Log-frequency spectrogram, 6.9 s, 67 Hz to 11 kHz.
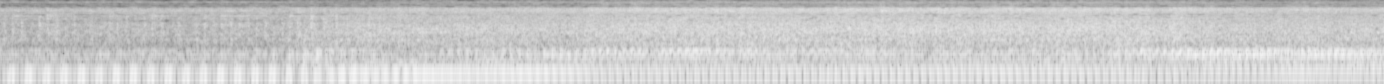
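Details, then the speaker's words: Polaris Sportsman 570 (ACE 570) engine on first start after build, air filter lid off: lumpy start settling to steady idle with loud hollow intake roar; owner unsure if lid-off causes it, earlier suspected tick/knock. Loud intake noise. "Okay so it runs not sure if that's how it's supposed to sound it's smoking a little because oil poured out everywhere it's making an intake sound that I don't normally know if that's if it sounds like that because this lid is off"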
